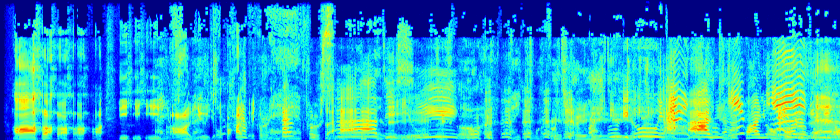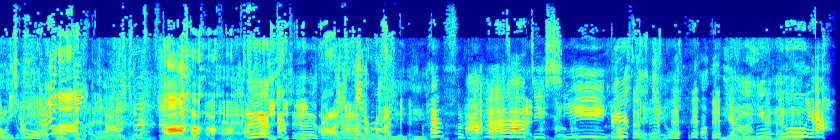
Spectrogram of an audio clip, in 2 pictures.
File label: cartoon gossip voices; мультяшный смешной смех различных персонажей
